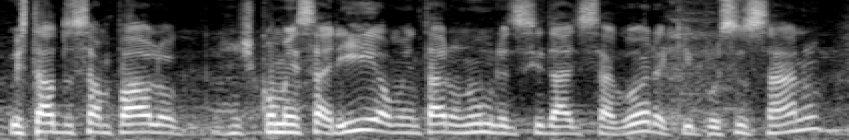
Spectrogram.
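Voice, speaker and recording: A man's voice: fairly high pitch, rapid-fire. A man raised in Argentina, explaining civic oversight earnestly as an interview guest. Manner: earnest, explanatory, with many restarts and fillers. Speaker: civic watchdog representative. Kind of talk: interview answers.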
